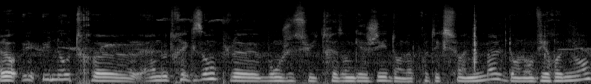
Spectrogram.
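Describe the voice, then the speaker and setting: A woman talks at a moderate pace, with a fairly low pitch and ordinary pitch variation, against noticeable background noise. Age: 60s. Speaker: political candidate. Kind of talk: campaign self-presentation. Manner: hesitant, many fillers.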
